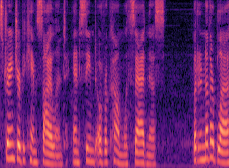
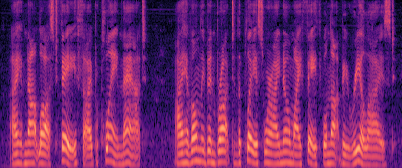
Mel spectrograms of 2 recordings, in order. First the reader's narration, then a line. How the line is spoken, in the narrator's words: he declared hoarsely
